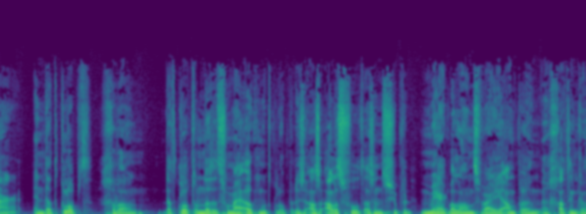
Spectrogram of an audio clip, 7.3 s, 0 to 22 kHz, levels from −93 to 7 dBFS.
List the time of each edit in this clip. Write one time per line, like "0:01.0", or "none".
0:05.1
0:05.6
